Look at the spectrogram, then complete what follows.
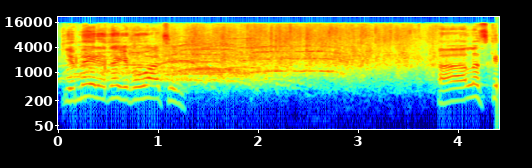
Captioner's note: cheering and applause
